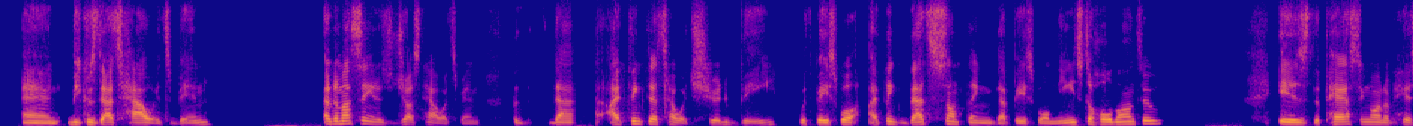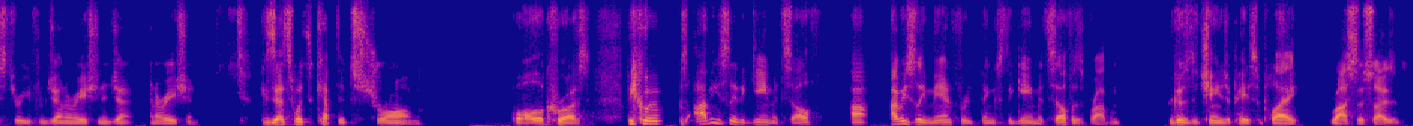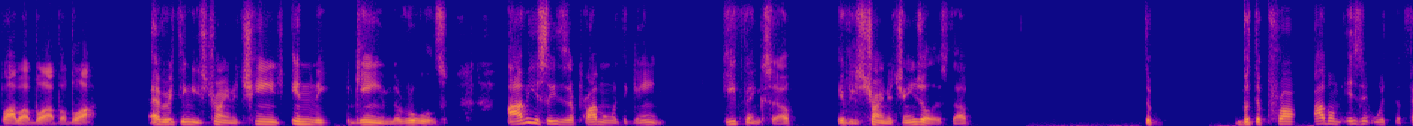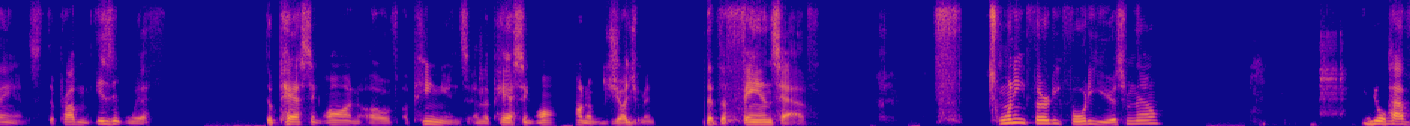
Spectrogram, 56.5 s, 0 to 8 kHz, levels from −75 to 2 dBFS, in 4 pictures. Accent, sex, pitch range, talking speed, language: American, male, 110-150 Hz, 155 wpm, English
